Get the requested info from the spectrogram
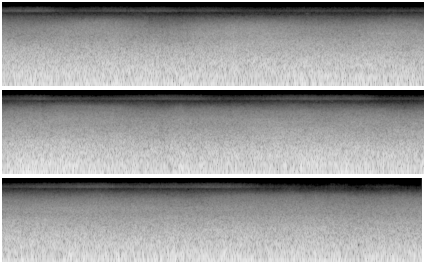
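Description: Wind noise from wingsuit freefall: air rushing past the flyer's camera microphone, a loud, steady rush heaviest in the low rumble.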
